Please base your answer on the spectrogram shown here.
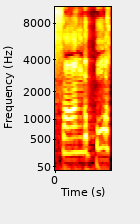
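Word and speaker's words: Tsangpo: trans Himalaya को बहद हिमालय से अलग आईटीएस जेड आईटीएस Z full form होता है Indus सांगपो Sachar John T silent है टी साइलेंट है इंडस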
